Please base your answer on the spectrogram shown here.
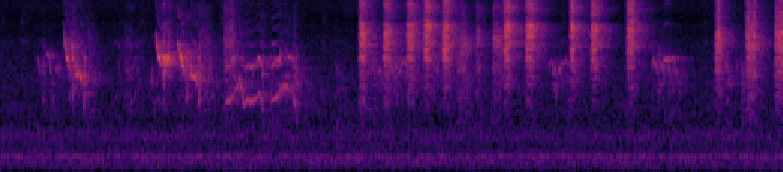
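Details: Happy budgerigars chatter with rapid, scratchy chirps and squawks in quick repeated bursts.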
